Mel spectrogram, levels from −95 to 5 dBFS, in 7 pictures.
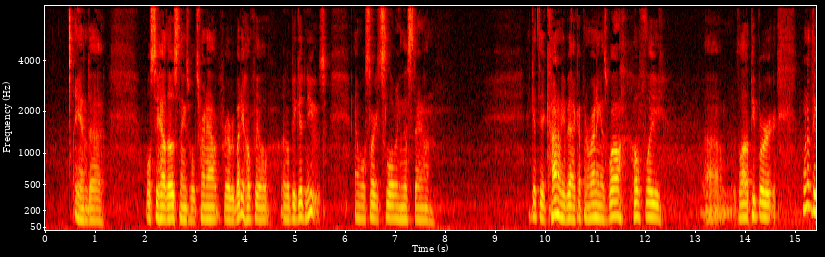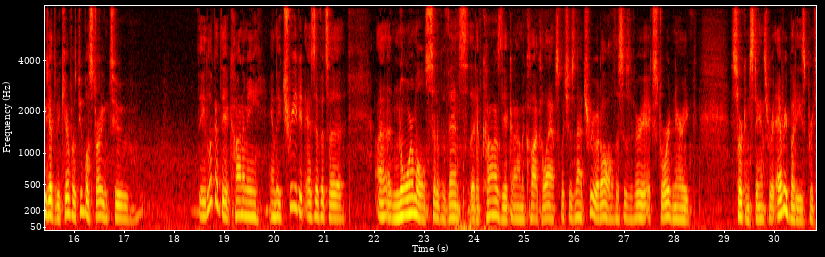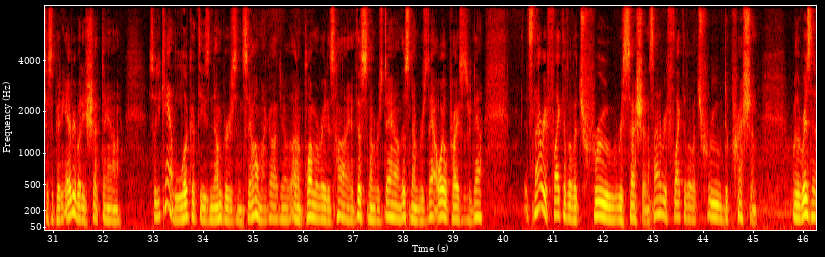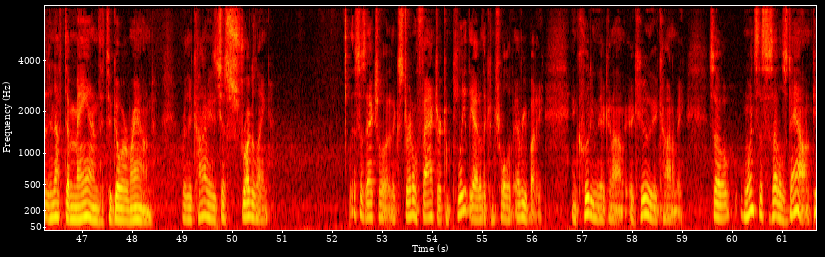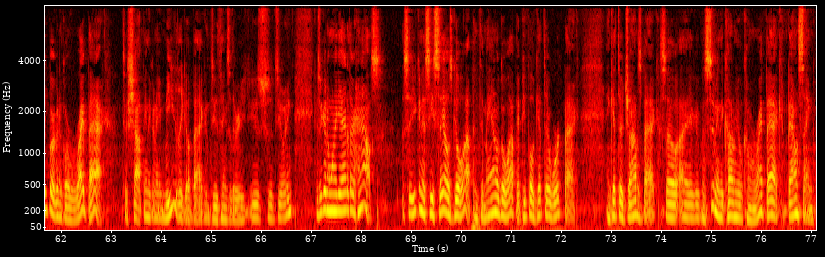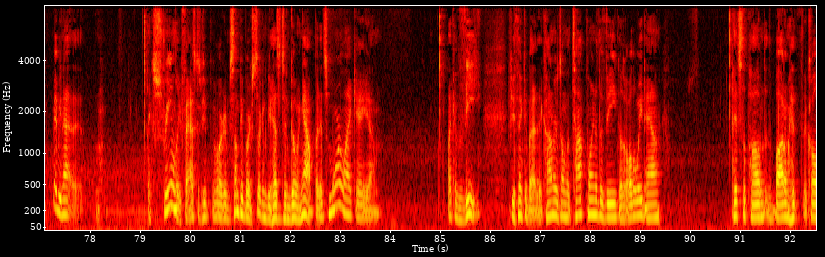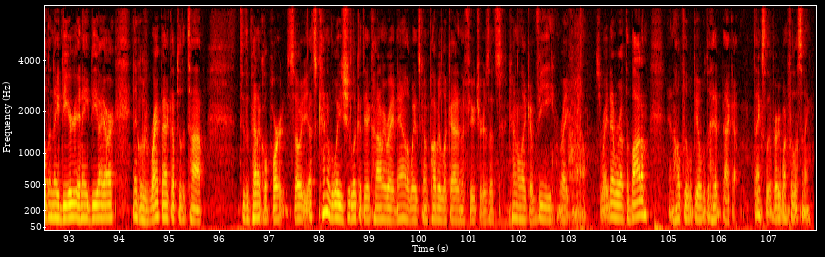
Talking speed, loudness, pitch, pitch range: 210 wpm, -29 LUFS, 130 Hz, 120-145 Hz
